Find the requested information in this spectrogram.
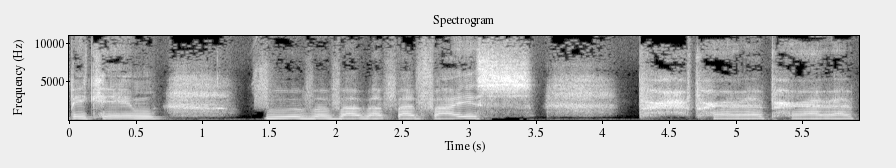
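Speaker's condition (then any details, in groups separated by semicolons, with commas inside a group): Stutter; age 13, coached regularly by Joe Biden after meeting in New Hampshire; speech text marked to make it easier to say aloud; learned from Joe Biden: marking addresses, reading Yeats poems aloud to practice; repeated sounds, prolonged sounds, blocks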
